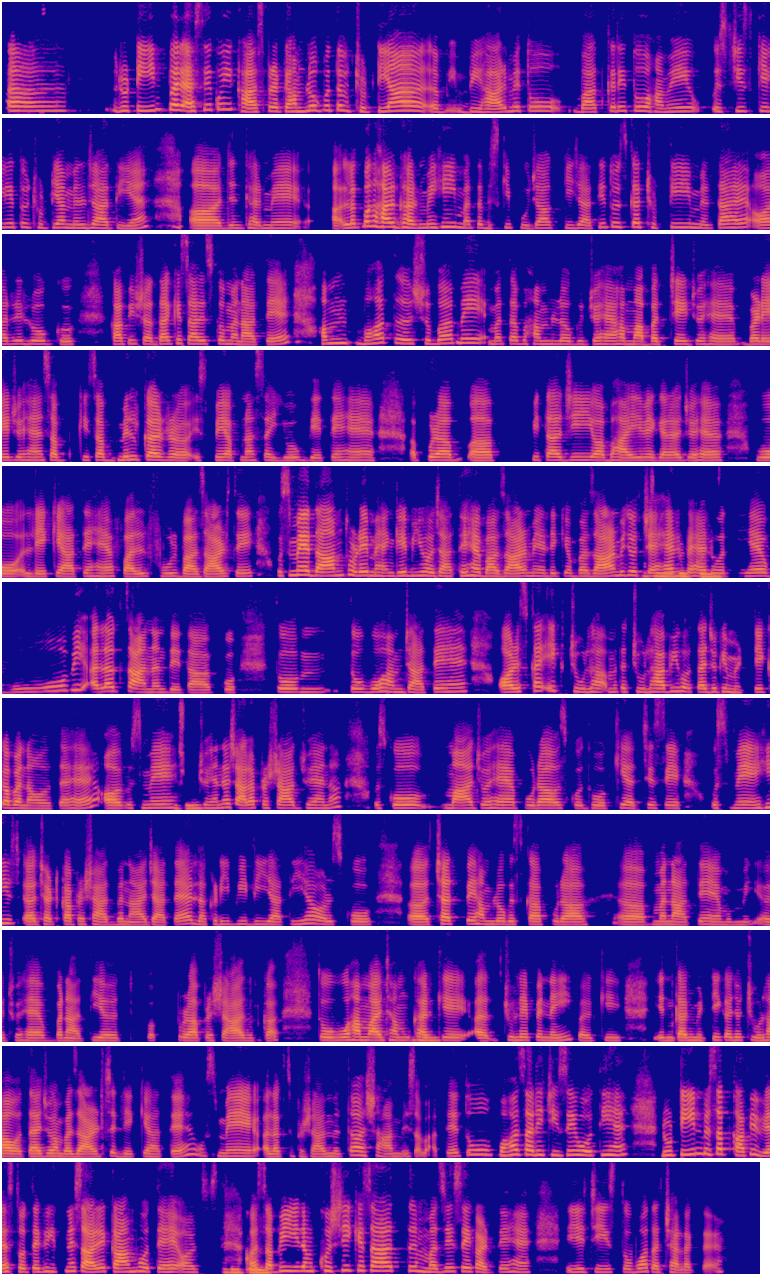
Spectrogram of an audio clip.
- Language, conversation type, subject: Hindi, podcast, बचपन में आपके घर की कौन‑सी परंपरा का नाम आते ही आपको तुरंत याद आ जाती है?
- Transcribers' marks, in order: in English: "रूटीन"; in English: "रूटीन"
